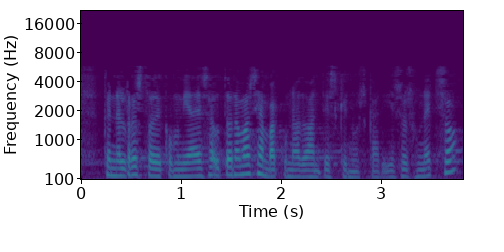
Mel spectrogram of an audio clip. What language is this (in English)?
Spanish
